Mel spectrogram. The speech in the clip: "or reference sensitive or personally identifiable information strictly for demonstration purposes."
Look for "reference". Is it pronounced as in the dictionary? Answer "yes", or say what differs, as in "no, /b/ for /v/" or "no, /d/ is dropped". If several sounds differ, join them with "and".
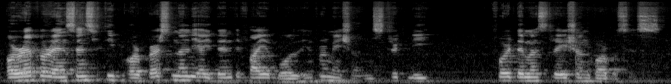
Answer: no, /p/ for /f/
